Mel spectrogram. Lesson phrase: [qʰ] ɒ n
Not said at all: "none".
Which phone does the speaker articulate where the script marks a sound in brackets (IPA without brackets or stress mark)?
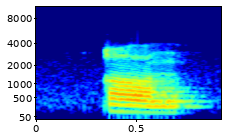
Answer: q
